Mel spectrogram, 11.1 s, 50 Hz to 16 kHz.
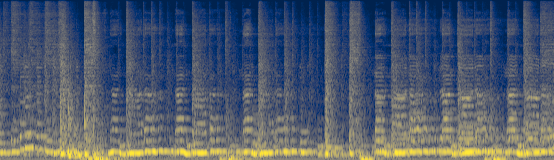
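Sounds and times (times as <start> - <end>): live band playing: 0.0 - 11.0
voices singing: 2.2 - 11.0.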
